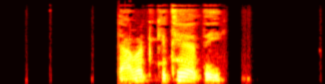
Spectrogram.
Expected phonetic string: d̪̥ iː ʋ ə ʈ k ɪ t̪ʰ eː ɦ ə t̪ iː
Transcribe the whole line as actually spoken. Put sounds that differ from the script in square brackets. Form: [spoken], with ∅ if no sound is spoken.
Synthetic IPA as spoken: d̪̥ [aː] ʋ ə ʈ k ɪ t̪ʰ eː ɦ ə t̪ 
